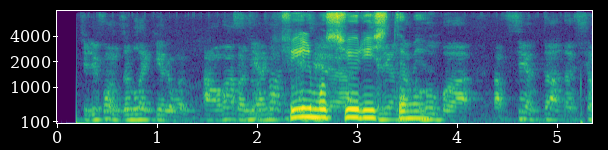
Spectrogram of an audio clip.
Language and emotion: Russian, neutral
